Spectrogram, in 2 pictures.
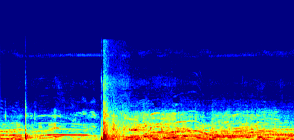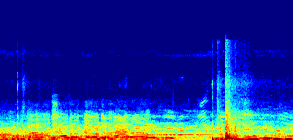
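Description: Firecrackers bang sharply.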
